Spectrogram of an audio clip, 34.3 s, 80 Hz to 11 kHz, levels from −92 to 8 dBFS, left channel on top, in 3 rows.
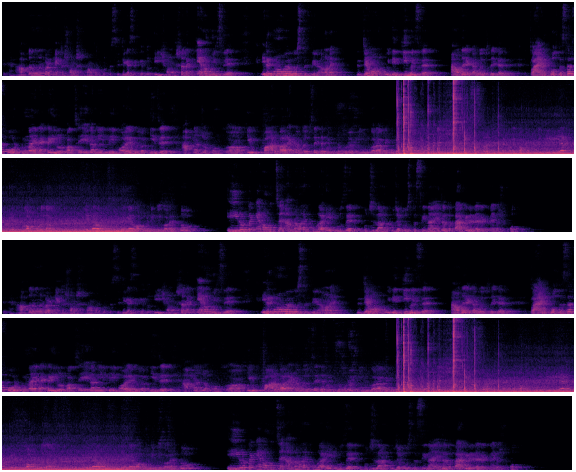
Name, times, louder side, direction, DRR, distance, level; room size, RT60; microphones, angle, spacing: voice 1, 0.1-4.9 5.2-6.6 7.1-8.5 9.0-10.1 10.6-23.9 24.5-26.7 27.4-33.1, left 1 dB, 25° left, -8 dB, 4.0 m, -46 dB
sound 1, 14.8-26.4, right 1 dB, 30° right, 2.6 m, -52 dB
Engine, 19.3-25.6, equal, ahead, 0.6 m, -32 dB
21.0 x 7.8 x 7.8 m, 0.80 s
head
